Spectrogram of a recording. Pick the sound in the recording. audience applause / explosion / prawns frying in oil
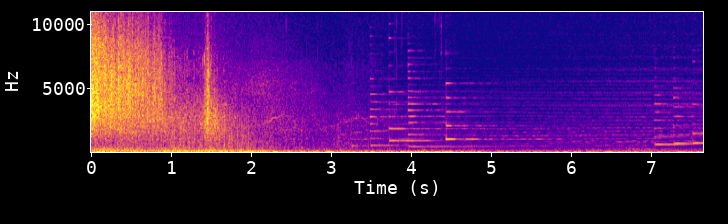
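explosion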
